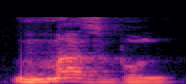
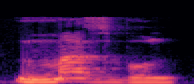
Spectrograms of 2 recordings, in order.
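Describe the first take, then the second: No difference in how they are said.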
